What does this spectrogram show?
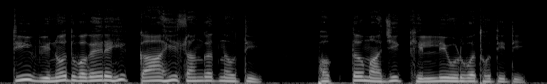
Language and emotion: Marathi, sad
